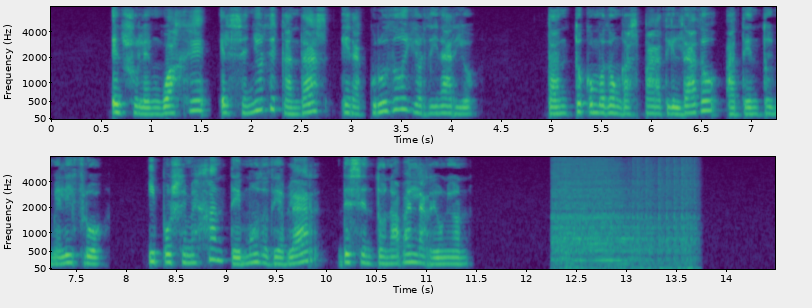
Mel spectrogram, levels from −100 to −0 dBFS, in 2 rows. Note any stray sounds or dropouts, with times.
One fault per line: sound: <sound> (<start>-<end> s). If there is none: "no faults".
sound: squeak (12.3-13.8 s)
